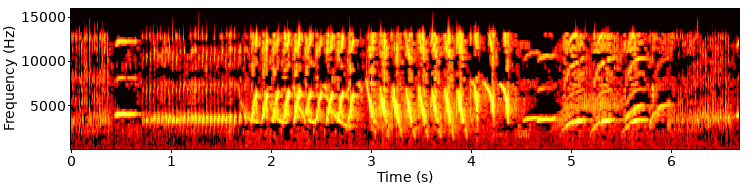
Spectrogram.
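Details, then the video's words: Song canary, bred for singing ability: a steady whistled note, then fast buzzy rolls and rapid repeated trills, ending in a series of sharp rising and falling chirps. "Song canaries singing : Bred for their sweet Canary singing ability"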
